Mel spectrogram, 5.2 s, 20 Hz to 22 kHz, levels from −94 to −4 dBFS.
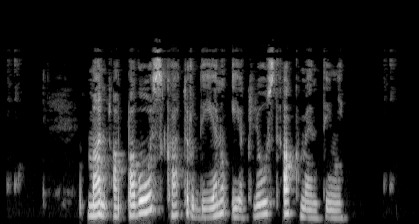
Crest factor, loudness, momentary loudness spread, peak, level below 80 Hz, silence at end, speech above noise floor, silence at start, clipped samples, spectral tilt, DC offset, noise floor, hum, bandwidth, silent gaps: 24 dB; -22 LUFS; 14 LU; 0 dBFS; -74 dBFS; 0.95 s; 39 dB; 1.1 s; under 0.1%; -4.5 dB/octave; under 0.1%; -61 dBFS; none; 9.6 kHz; none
